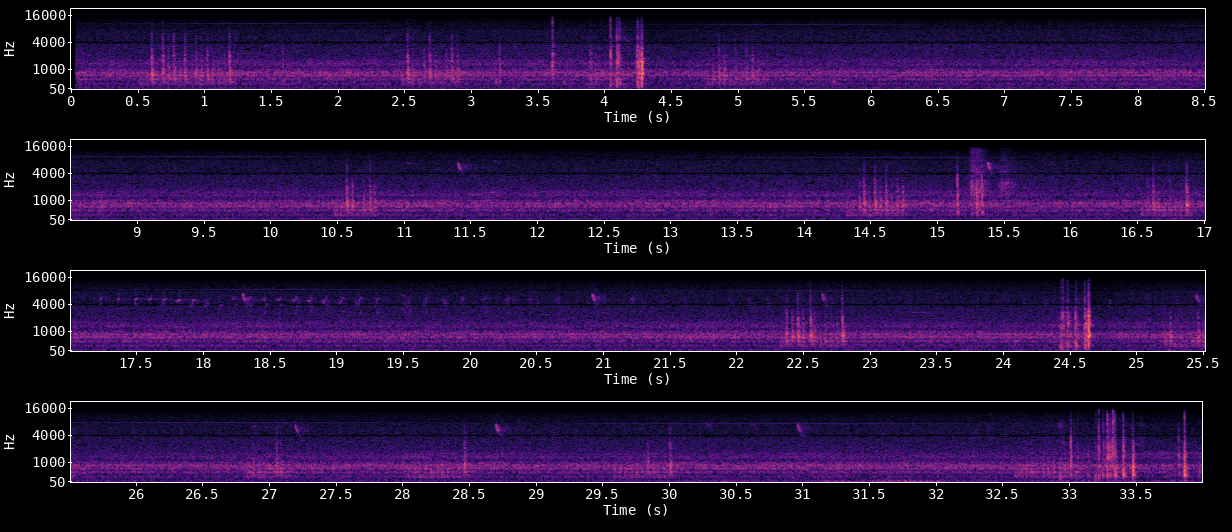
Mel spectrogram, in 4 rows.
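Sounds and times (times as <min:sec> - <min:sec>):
songbirds chirping and trilling: 0:00.0 - 0:34.0
steady low hum: 0:00.0 - 0:34.0
sharp clicks: 0:22.3 - 0:22.9, 0:24.4 - 0:25.6, 0:32.9 - 0:34.0.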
